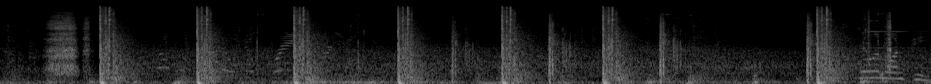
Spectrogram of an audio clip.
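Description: Rifle shots ring out one after another, with a short echo after each.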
